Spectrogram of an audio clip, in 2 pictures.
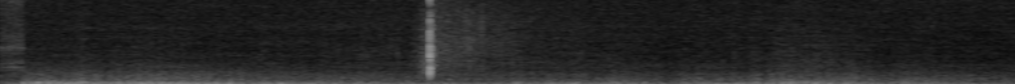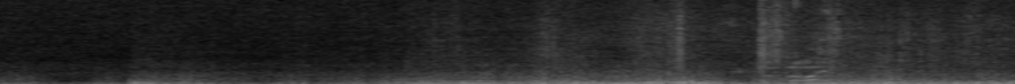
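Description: Strong gusty wind buffeting the microphone on a seaside golf links in Ardglass, a low roaring rumble that surges and eases, with occasional faint sounds beneath it.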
